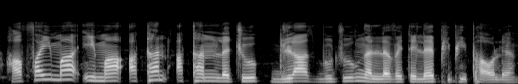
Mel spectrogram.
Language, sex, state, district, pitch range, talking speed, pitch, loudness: Wancho, male, Arunachal Pradesh, Longding, 135-170 Hz, 230 wpm, 155 Hz, -16 LUFS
